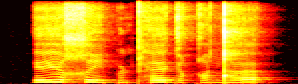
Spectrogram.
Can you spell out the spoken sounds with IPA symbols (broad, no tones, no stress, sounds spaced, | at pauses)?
e χ i p ə̃ ʈʰ ɛ ɡ i q ɛ ŋ͡ǃ ɜ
